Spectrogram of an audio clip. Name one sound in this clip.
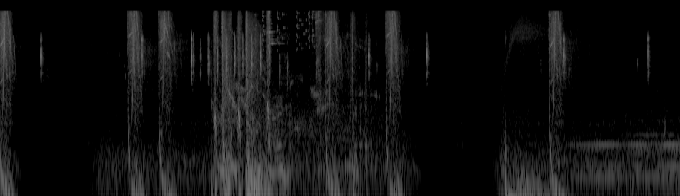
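Video game sound effects whoosh and clang.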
